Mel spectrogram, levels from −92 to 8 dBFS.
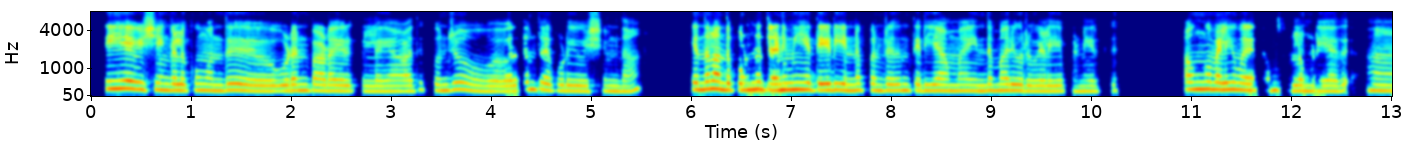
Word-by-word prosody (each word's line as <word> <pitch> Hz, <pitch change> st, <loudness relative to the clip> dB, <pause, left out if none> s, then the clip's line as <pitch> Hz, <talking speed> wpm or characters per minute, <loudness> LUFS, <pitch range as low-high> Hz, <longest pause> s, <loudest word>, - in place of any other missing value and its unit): தீய 275 Hz, +1 st, +5 dB, 0.2 s
விஷயங்களுக்கும் 225 Hz, -2 st, 0 dB
வந்து 210 Hz, +2 st, -1 dB, 0.5 s
உடன்பாடா 210 Hz, 0 st, -1 dB
இருக்கு 195 Hz, 0 st, -8 dB
இல்லையா? 185 Hz, 0 st, -6 dB
அது 190 Hz, -, -10 dB, 0.2 s
கொஞ்சம் 240 Hz, +4 st, -2 dB, 0.4 s
வருத்தம் 200 Hz, +7 st, -3 dB
தரக்கூடிய 205 Hz, -4 st, -3 dB
விஷயம் 190 Hz, +1 st, -6 dB
தான். 195 Hz, +7 st, -6 dB, 0.6 s
இருந்தாலும் 260 Hz, +3 st, +6 dB
அந்த 235 Hz, -, +3 dB
பொண்ணு 240 Hz, +2 st, +5 dB
தனிமைய 245 Hz, +3 st, +7 dB
தேடி 225 Hz, +1 st, +5 dB
என்ன 210 Hz, +2 st, -1 dB
பண்ணுறதுன்னு 215 Hz, 0 st, -3 dB
தெரியாம. 205 Hz, 0 st, -2 dB
இந்த 195 Hz, +2 st, -2 dB
மாரி 215 Hz, 0 st, 0 dB
ஒரு 195 Hz, -, -4 dB
வேலைய 190 Hz, 0 st, -3 dB
பண்ணியிருக்கு. 185 Hz, +2 st, -10 dB, 0.7 s
அவுங்க 255 Hz, +1 st, +3 dB
மேலயும் 245 Hz, 0 st, +4 dB, 0.4 s
சொல்ல 200 Hz, 0 st, -2 dB
முடியாது 190 Hz, +1 st, -5 dB, 0.3 s
ஆ. -, -, -3 dB
210 Hz, 140 wpm, -19 LUFS, 195-235 Hz, 0.7 s, தனிமைய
